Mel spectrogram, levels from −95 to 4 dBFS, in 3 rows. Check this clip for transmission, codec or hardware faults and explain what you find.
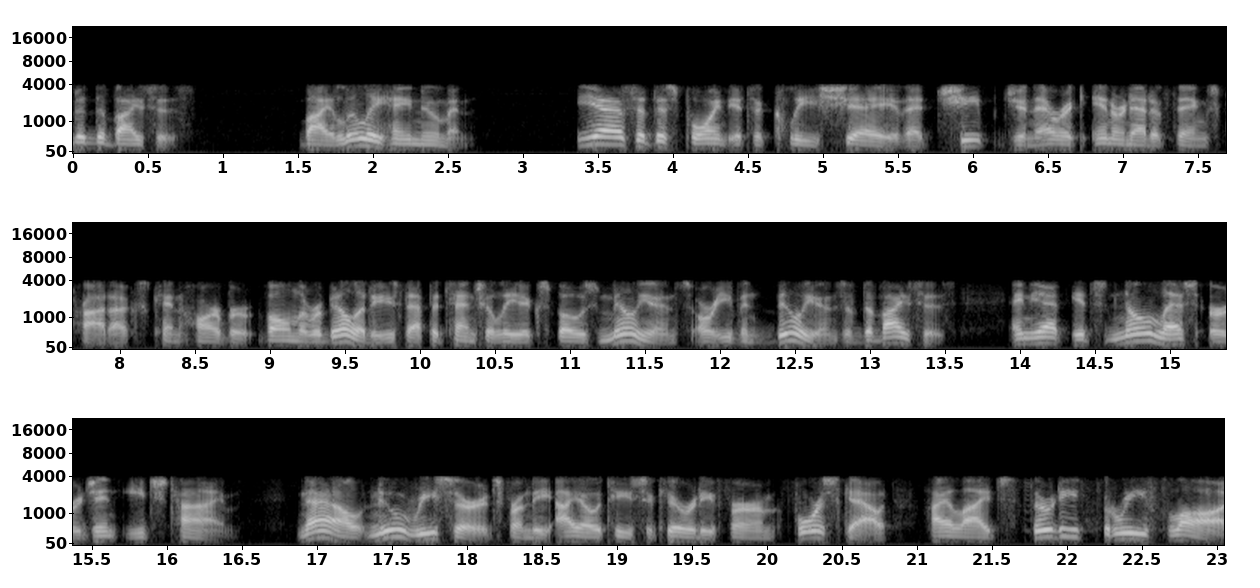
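No transmission, codec or hardware faults can be heard in this speech clip. It has passed through an AMR narrowband mobile codec: the sound stops at about 3.7 kHz, sits in a phone-line band of roughly 300 Hz to 3.6 kHz, and has the light coding texture that points to the top 12.2 kbps mode.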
